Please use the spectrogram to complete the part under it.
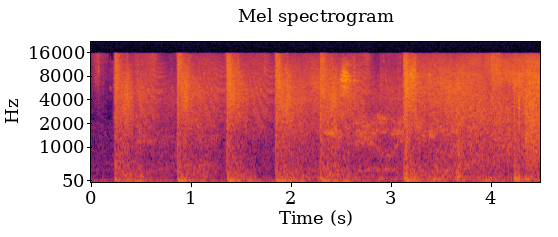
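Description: Rocket launcher fire and explosions in Borderlands 2, a rapid series of loud, sharp booming blasts about every half second to second over a dense roaring game din.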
